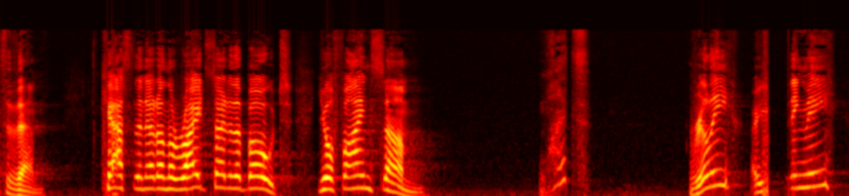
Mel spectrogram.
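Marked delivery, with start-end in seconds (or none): 1.0-4.3 confident stranger. Acted. Voices Jesus' command. 5.4-8.4 high disbelieving outburst; can't believe a stranger says this; incredulous. Acted. Disciples' incredulous reaction voiced.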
